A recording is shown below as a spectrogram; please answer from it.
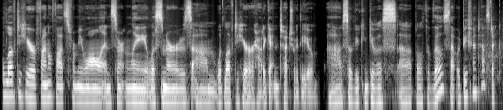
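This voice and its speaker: A woman's voice: very deep voice, normal speed, few pauses. A woman hosting a casual, conversational interview podcast. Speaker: podcast host.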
